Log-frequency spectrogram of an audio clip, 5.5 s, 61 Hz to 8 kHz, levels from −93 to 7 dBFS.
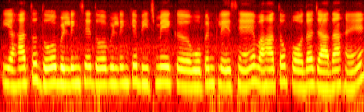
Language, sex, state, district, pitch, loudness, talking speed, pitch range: Hindi, female, Haryana, Jhajjar, 210 Hz, -16 LUFS, 210 wpm, 195-220 Hz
